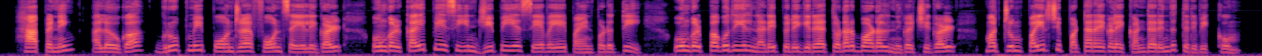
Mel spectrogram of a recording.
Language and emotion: Tamil, neutral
